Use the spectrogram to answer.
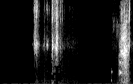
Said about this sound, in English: Sorry, I'm typing up on my computer all our lineups um, as I talk.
